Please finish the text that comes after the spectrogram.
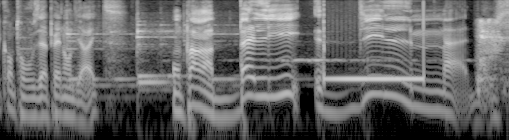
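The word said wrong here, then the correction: Barry-d'Islemade: Redonne-moi le nom de ta ville parce que je crois que je l'ai mal prononcé. – Alors, c'est pas une ville, c'est un village, c'est Bari Dilmad.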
